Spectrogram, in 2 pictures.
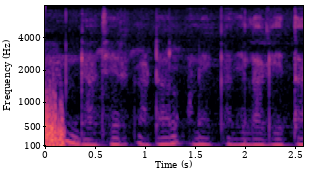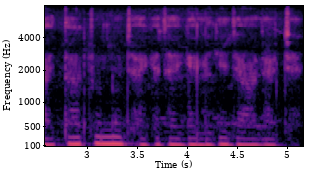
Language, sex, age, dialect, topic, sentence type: Bengali, male, 25-30, Western, agriculture, statement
